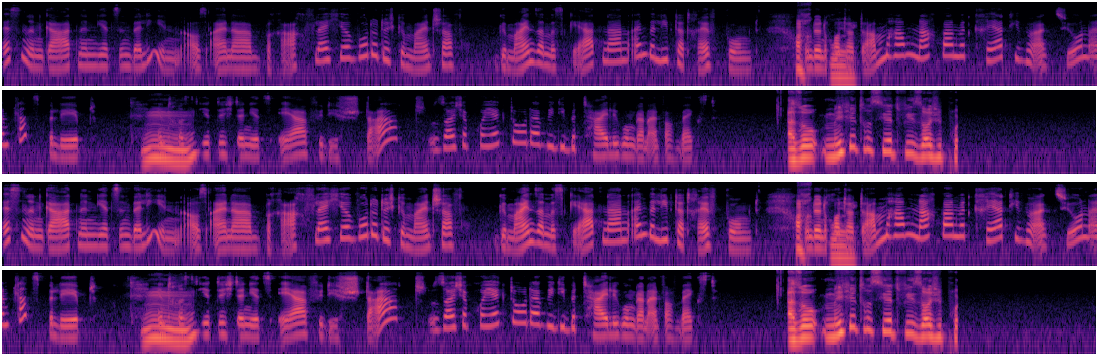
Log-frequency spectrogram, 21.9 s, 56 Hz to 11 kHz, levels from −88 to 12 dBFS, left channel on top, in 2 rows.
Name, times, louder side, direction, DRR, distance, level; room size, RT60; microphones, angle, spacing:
voice 1, 0.0-4.5 4.9-11.7 12.2-18.0, right 4 dB, 90° right, 1.5 m, -32 dB
voice 2, 7.9-8.5 12.3-12.9 18.8-20.5, right 2 dB, 25° right, 1.6 m, -24 dB
open air
head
